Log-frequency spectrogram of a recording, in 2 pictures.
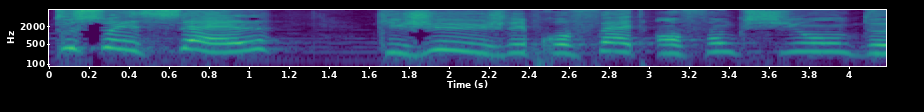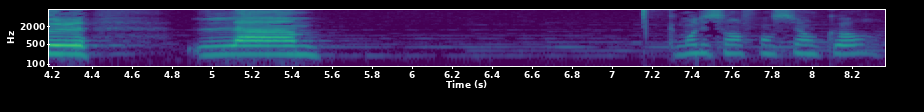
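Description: A male preacher giving a sermon, animated and colloquial, talking straight to the congregation. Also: very high voice, slow, long pauses, faint music behind.

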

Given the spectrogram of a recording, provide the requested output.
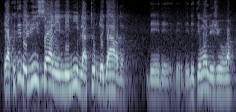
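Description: A man's voice: fairly high pitch, brisk, darkish tone, in a large hall. A man from Gabon preaching a sermon as pastor, speaking straight to his listeners with rising emphasis.

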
